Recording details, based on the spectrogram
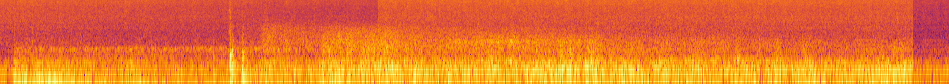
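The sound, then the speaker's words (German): A raging storm with heavy, steady rain and deep rolling thunder, including a sharp crack near the start, loud throughout with no voices. “Die Behörden bitten, alle Bürger zu Hause zu bleiben und sich nicht dem tobenden Sturm auszusetzen.”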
